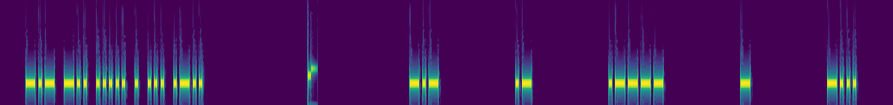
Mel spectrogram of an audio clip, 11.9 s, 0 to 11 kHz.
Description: Morse code, heard as a keyed tone, about 28 wpm, spaced as for 13 wpm, 700 Hz. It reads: KD5ESL KA1TB
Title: USA Call Signs - 6 Characters - 8x Character Spacing - 28wpm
